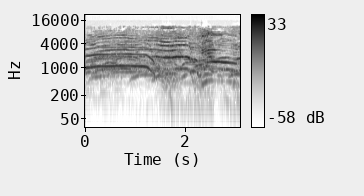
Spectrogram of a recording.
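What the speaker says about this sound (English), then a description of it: "actor Hugh Jackman was mobbed by fans in Midtown Manhattan as he left rehearsal" A dense, loud crowd of fans swarms actor Hugh Jackman on a Midtown Manhattan street, with overlapping high-pitched shrieks, shouts and cheering layered thickly over one another without pause.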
